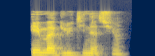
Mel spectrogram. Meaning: hemagglutination
- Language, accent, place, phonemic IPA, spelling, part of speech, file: French, France, Lyon, /e.ma.ɡly.ti.na.sjɔ̃/, hémagglutination, noun, LL-Q150 (fra)-hémagglutination.wav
